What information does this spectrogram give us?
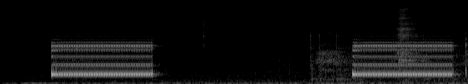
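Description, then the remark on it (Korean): A telephone rings twice, each ring a steady, buzzing electronic tone about a second long, separated by a pause of quiet hiss, with nobody picking up. “아, 왜 전화를 안 받아?”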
